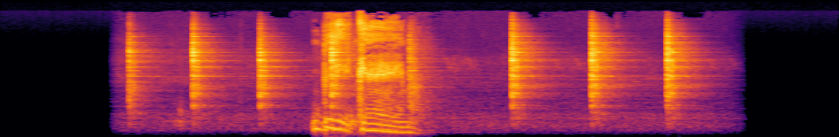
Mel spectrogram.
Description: Construction ambience hit metal single
Sound Effects
urban
ambience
